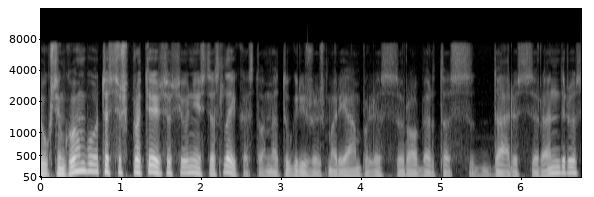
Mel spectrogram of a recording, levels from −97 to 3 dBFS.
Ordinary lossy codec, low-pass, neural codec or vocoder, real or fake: AAC, 96 kbps; 7.2 kHz; none; real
